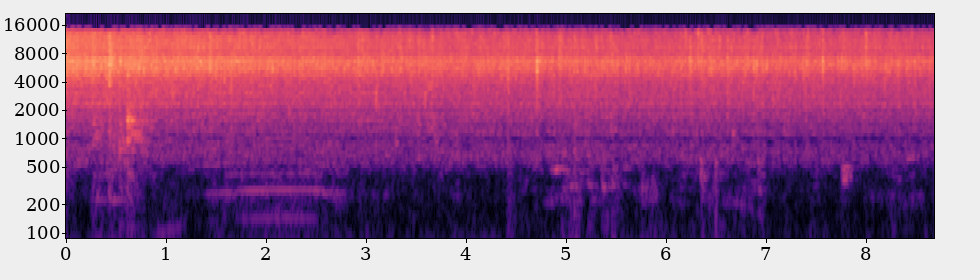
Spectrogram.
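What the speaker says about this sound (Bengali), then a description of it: "আদা রসুন পেঁয়াজ একটু রসুন বাটা দিলাম, একটু নেড়ে নিলাম" Ginger, garlic and onion with garlic paste fry in oil for a homestyle duck curry, a soft continuous sizzle with occasional stirring scrapes at moderate distance, no talking.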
